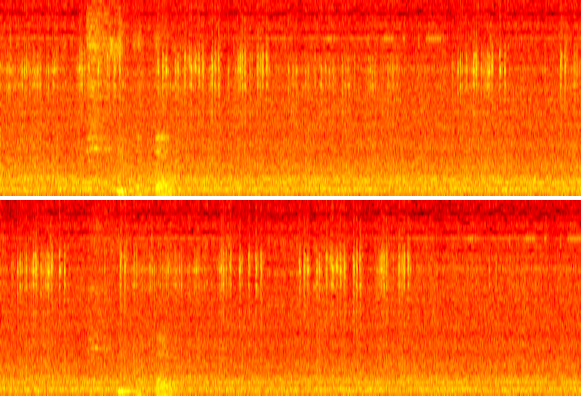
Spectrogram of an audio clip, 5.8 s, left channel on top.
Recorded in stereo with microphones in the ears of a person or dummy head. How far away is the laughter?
About 4.5 m.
